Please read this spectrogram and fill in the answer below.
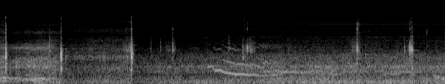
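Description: A cat meowing, one drawn-out call that falls in pitch about two seconds in, with a few sharp clicks scattered through.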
